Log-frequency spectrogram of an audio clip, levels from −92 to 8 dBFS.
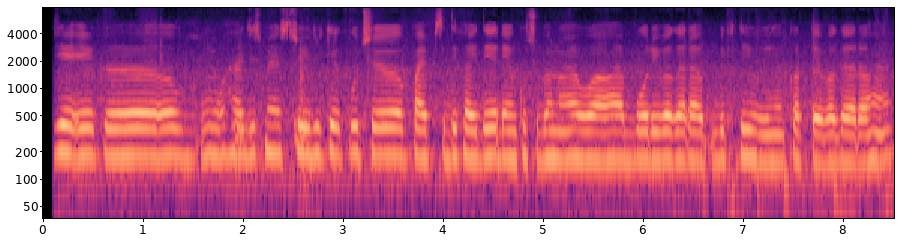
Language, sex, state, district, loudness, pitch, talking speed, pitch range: Hindi, female, Haryana, Jhajjar, -14 LUFS, 175 Hz, 170 wpm, 165-185 Hz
